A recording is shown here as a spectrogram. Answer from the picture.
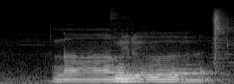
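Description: A man's drawn-out "uhh" held at one steady low pitch, starting about half a second in and lasting about a second and a half: a hesitation sound while he thinks.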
